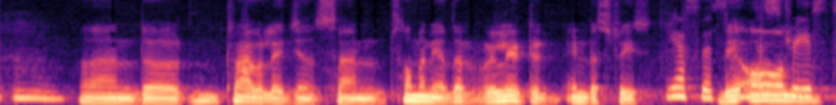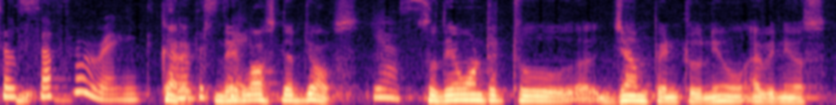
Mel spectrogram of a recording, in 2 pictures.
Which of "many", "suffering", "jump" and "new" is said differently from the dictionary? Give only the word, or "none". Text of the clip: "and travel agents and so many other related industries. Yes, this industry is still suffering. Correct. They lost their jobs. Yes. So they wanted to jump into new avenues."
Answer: none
